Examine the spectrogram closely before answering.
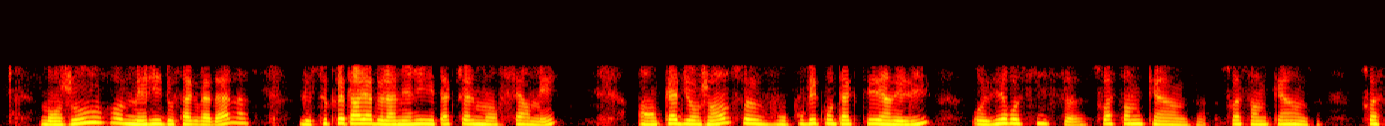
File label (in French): repondeur perso; MAIRIE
